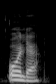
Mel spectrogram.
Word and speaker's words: Olya: Olya. Olya. Yes. Olya. Olya. It's almost like you don't pronounce the L. Olya. Yeah, it's like a soft, and if you write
